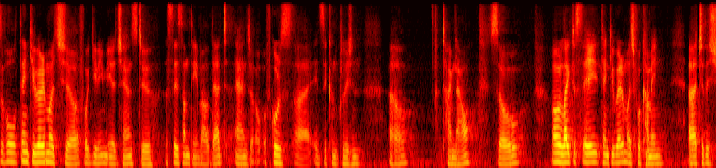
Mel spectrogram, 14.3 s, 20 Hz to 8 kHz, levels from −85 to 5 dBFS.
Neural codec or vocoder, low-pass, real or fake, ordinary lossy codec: codec, 16 kHz, about 1 kbps, DyCAST, with the encoder's durations; 7.2 kHz; fake; AAC, 48 kbps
